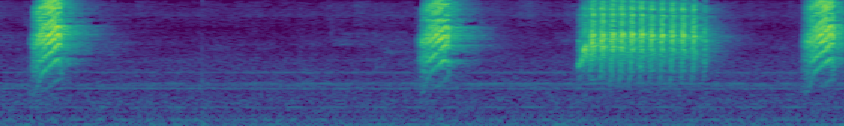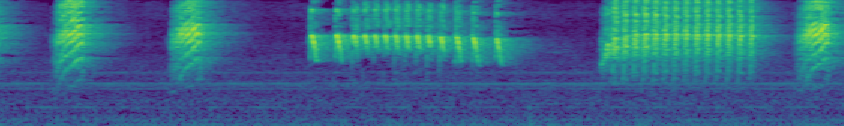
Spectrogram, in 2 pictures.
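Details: Songbird training recording of cililin against cucak kinoy, singing actively. Sharp upswept high notes are separated by pauses, mixed with dense buzzy bursts and one fast rattling trill over a steady low hum.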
